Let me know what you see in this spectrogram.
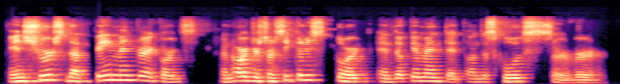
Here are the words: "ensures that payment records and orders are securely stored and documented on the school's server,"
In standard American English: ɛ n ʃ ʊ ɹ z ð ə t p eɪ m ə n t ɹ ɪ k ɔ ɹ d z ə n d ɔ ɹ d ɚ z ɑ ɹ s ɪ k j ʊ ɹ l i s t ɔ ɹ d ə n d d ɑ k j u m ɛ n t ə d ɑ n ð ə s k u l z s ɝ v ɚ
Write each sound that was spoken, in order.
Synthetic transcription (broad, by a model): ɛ n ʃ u ɹ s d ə t p eɪ m ə n t ɹ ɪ k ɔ ɹ d s ə n d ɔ ɹ d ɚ s ɑ ɹ s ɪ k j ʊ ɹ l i s t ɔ ɹ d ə n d d ɑ k j u m ɛ n t ə d ɑ n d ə s k u l s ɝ v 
